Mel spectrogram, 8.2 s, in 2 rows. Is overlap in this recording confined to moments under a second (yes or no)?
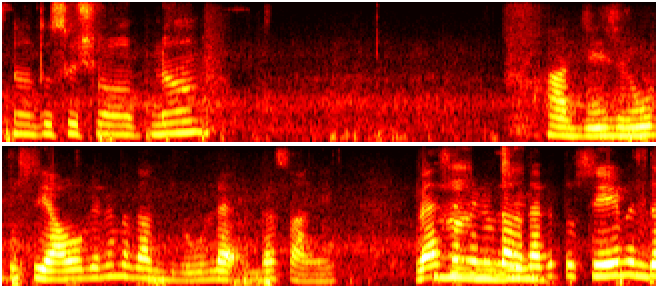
yes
